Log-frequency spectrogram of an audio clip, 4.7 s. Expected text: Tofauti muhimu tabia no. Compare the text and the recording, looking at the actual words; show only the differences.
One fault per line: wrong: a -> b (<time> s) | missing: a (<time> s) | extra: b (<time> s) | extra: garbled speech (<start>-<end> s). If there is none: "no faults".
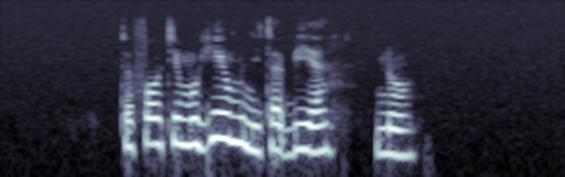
extra: ni (2.0 s)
